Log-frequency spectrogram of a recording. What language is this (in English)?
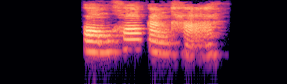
Thai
